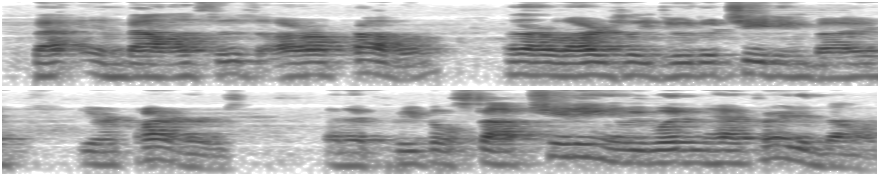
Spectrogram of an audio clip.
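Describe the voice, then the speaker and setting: A man with an American accent speaks at a moderate pace in a fairly high pitch, with audible room echo. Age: 80s+. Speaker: economics professor. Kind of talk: lecture. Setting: conference room with audience. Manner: halting, many fillers.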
